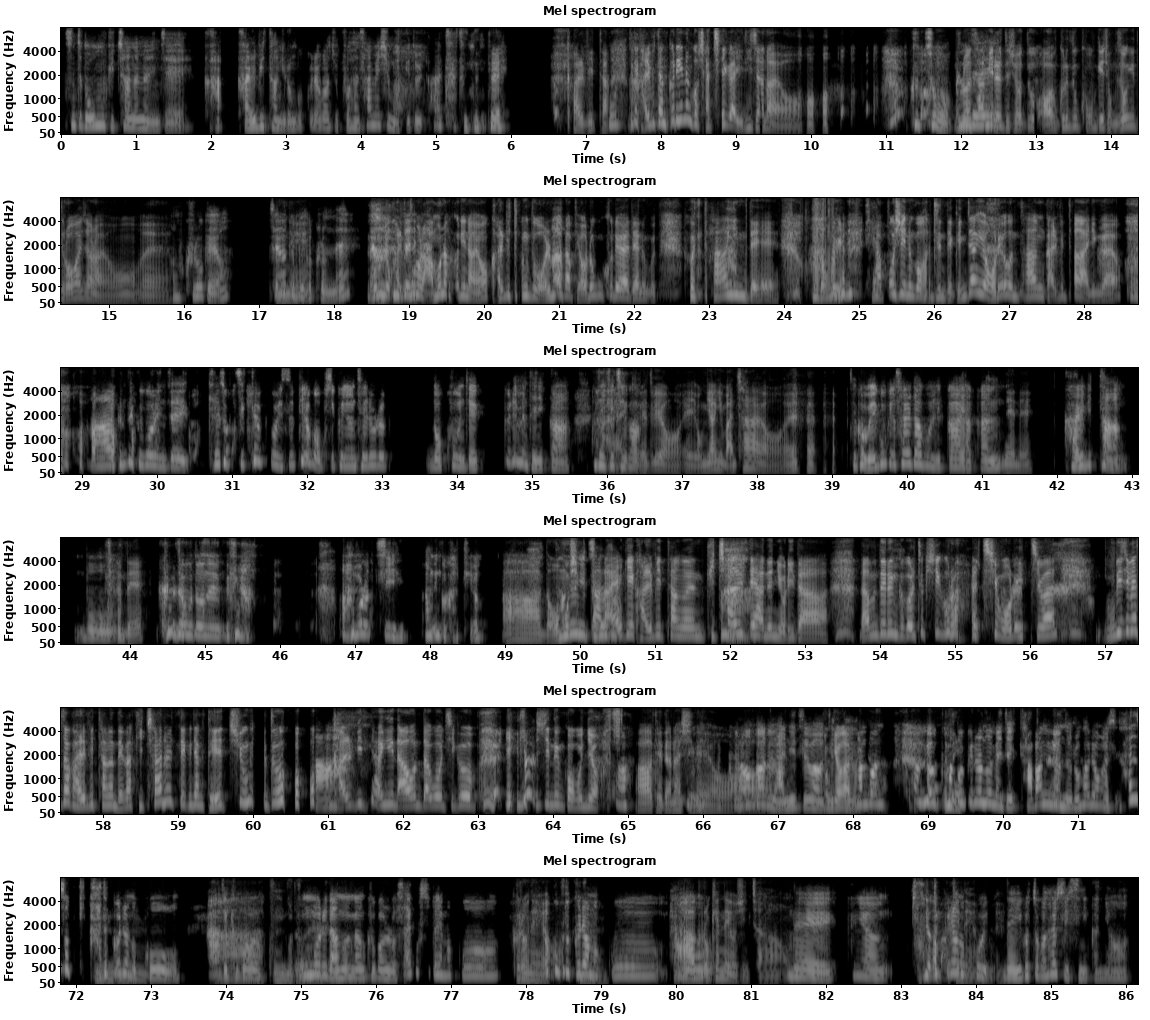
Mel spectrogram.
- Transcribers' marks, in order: laugh; laughing while speaking: "때도 있는데"; laughing while speaking: "갈비탕"; laugh; laugh; other background noise; tapping; laughing while speaking: "그런데"; laughing while speaking: "갈비탕도 얼마나 벼르고 끓여야 되는 … 얕보시는 것 같은데"; laughing while speaking: "아니"; laughing while speaking: "갈비탕"; laugh; laughing while speaking: "예"; laugh; laughing while speaking: "아 네"; laughing while speaking: "그 정도는 그냥 아무렇지 않은 것 같아요"; laugh; laugh; laugh; laughing while speaking: "할지 모르겠지만"; laugh; laughing while speaking: "해도 갈비탕이 나온다고 지금 얘기하시는 거군요"; laugh; laughing while speaking: "이게"; laugh
- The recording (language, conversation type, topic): Korean, podcast, 요리로 사랑을 표현하는 방법은 무엇이라고 생각하시나요?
